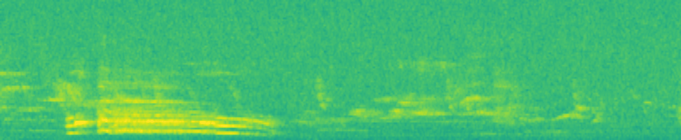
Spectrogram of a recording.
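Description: A rooster crows once, about two seconds long, the call dropping in pitch as it ends. Faint chirping of small songbirds goes on around it.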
